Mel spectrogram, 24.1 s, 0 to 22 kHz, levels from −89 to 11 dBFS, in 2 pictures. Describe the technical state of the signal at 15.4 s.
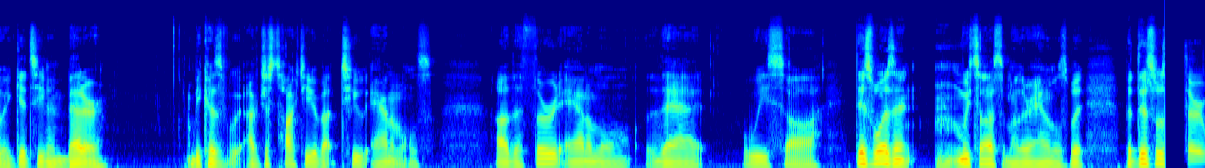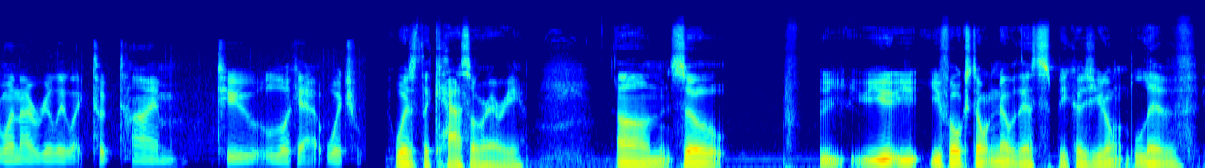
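At 15.4 s the speech is still inside a stretch from 11.65 to 15.91 s where the input likely switched to a poorer device. The change comes after "animals but but this", following a 200 ms silence. Nothing passes above 7.8 kHz, so the sound turns dull and boxy. The level drops by about 10 dB. A new noise floor sits roughly 35 dB below the signal. Full quality returns at "was the cassowary".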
